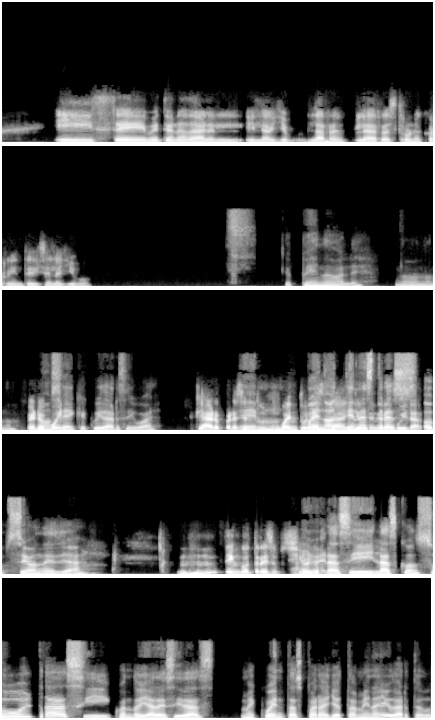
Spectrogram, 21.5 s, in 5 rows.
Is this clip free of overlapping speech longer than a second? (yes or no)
no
